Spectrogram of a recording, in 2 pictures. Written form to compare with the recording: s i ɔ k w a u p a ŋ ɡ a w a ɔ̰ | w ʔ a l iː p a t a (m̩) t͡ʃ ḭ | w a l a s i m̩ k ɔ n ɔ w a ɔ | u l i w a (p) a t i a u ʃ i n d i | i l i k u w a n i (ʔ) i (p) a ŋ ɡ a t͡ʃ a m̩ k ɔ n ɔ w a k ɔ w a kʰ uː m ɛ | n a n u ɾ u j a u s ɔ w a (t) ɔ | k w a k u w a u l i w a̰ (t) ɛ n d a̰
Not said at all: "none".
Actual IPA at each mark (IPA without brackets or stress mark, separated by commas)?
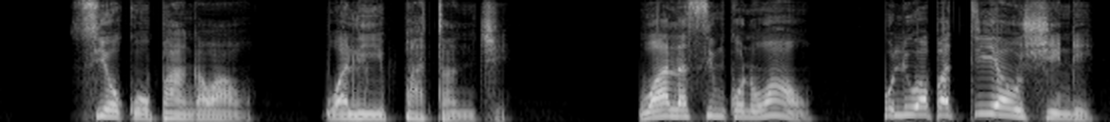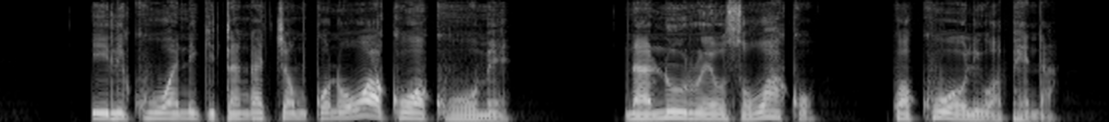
ɲ̩, p, k, t, k, p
